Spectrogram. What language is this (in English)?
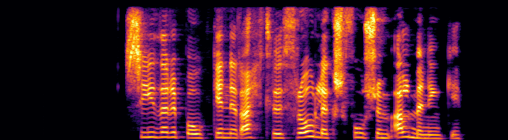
Icelandic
